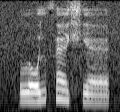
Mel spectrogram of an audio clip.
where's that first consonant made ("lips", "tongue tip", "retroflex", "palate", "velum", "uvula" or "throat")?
tongue tip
